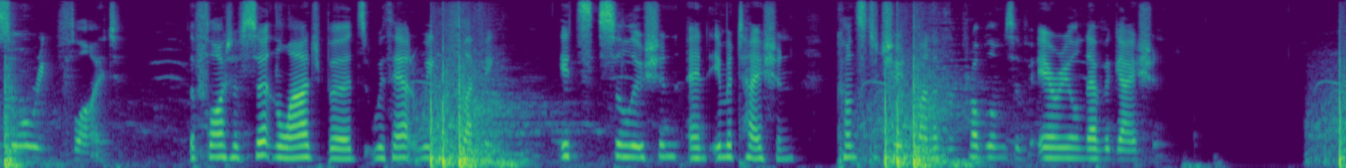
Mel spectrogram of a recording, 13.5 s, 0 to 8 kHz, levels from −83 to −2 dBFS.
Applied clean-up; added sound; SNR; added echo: classical method log-MMSE.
